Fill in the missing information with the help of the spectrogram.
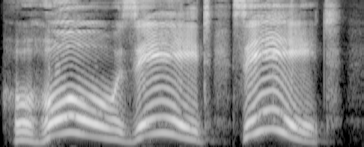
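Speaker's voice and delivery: loud, high announcer call; booming fairground barker; declaiming showman. A narrator's reading. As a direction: proclaim it to the whole crowd. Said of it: "deklamierte ihr Vater".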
